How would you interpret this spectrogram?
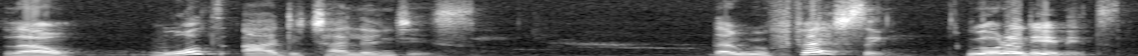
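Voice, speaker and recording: A woman's voice: lowish voice, lively intonation, slow pace. A woman, interviewing a guest, who often restarts her questions and affirms the answers. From Nigeria.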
